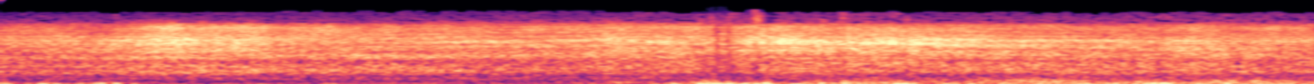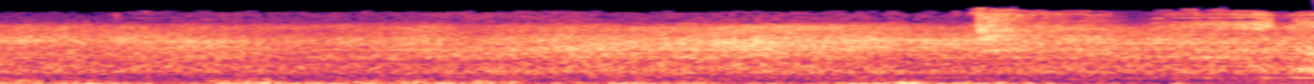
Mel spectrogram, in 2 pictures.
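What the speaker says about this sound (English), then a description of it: "small aircraft just passing over Dursbury and whatnot on the departure path" A small fixed-wing aircraft passes overhead on an airport departure path, its engine drone steady and fairly loud with broadband roar swelling slightly midway, mixed with some wind noise and no talking.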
